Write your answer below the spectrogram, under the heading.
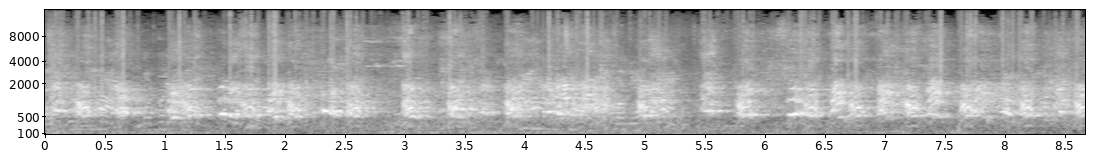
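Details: Scarface, a German Shepherd from Alpine K9 undergoing protection dog evaluation, barks in loud clustered bursts separated by short gaps, the harsh barks sometimes running together.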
